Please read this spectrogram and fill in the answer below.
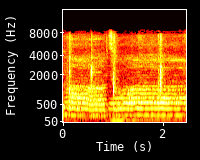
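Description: A group of men singing together in long held notes, with an acoustic guitar strummed a few sharp strokes beneath them.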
